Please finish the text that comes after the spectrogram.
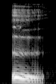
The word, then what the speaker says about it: œufs: Then, un œuf, des œufs. Okay, and we'll make the liaison here to make it sound more beautiful. Des œufs, all right?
